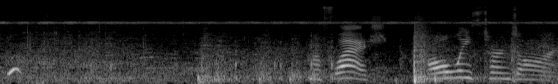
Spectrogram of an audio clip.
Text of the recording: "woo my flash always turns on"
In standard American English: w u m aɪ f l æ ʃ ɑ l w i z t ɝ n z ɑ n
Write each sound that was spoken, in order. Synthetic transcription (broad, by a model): m aɪ f l æ ʃ ɑ l w i z t ɝ n z n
